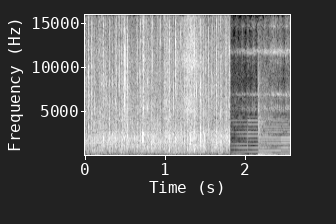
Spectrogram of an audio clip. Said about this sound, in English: Give the Lord a hand clap, would you? Praise God.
